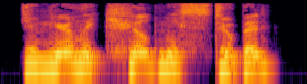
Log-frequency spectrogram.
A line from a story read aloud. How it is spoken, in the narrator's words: Iko says between pants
